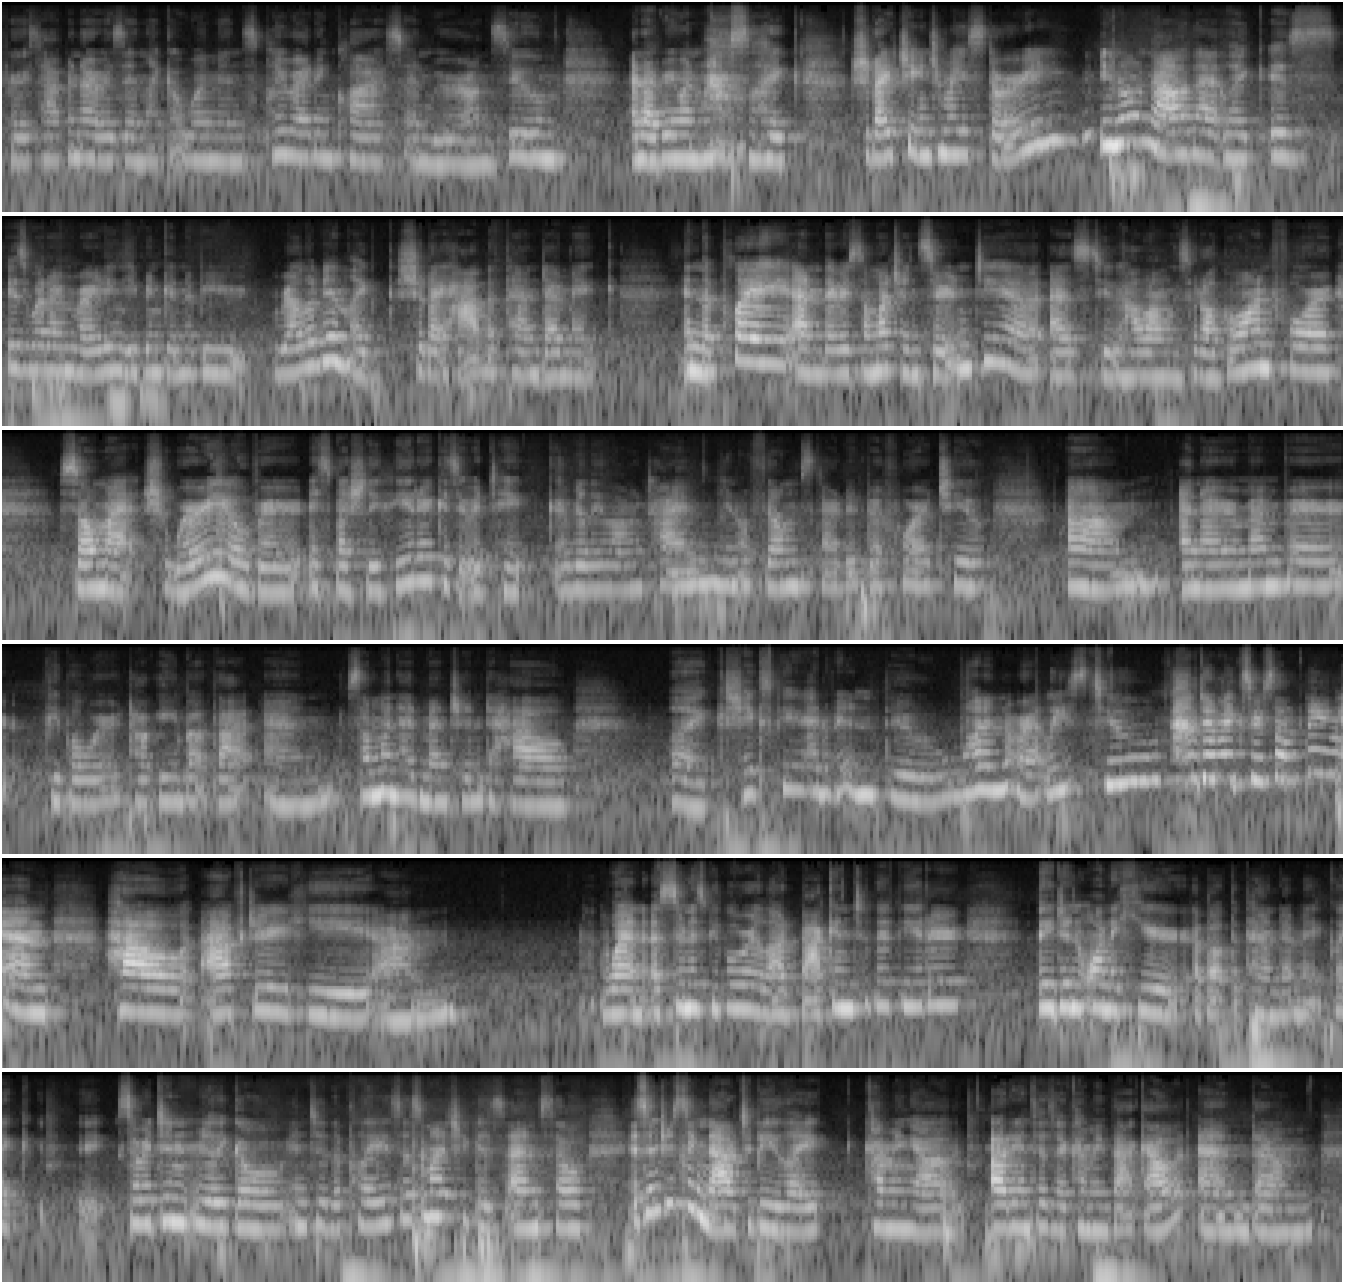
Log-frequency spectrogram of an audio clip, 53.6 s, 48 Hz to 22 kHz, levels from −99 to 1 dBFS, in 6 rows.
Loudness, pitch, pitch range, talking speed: -28 LUFS, 235 Hz, 220-265 Hz, 185 wpm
